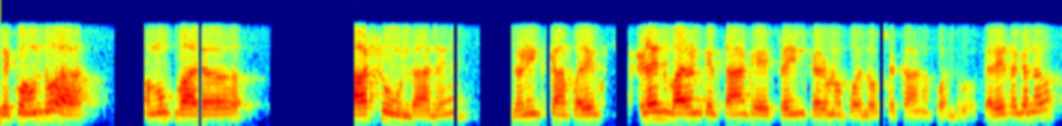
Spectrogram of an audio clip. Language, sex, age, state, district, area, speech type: Sindhi, male, 60+, Gujarat, Junagadh, rural, conversation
